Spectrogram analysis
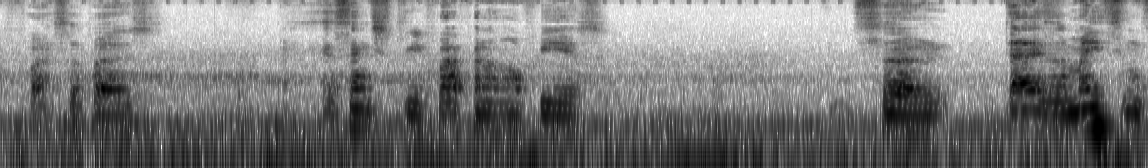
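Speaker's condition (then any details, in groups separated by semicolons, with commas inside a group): Brain injury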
